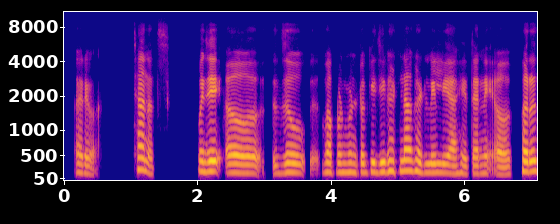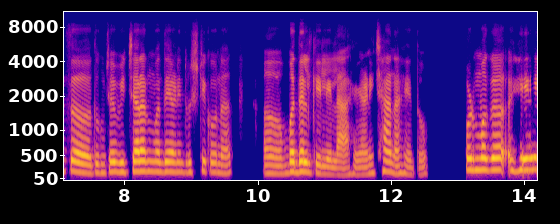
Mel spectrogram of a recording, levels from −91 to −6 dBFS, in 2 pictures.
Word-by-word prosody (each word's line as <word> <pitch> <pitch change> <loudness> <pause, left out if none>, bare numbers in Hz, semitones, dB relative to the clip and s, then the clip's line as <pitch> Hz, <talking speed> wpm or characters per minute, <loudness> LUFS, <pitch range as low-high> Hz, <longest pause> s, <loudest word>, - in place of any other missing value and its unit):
अरे 170 -3 -3
वाह! - - -9 0.6
छानच. 230 -1 -1 0.5
म्हणजे 200 0 +6
अ, 170 - -2 0.8
जो 180 +1 +1 0.5
अ, 185 - -2
आपण 180 0 -3
म्हणतो 180 -1 -3
की 185 -1 +1
जी 185 +1 +2
घटना 205 +2 +1
घडलेली 175 -3 -1
आहे 155 0 -2
त्याने 160 +1 -2
अ, 145 - 0 0.3
खरंच 200 +1 +4
अ, 175 -4 +4
तुमच्या 170 +2 -1
विचारांमध्ये 195 +1 +2
आणि 185 0 0
दृष्टिकोनात 180 -3 -5 0.5
अ, 160 - -5 0.3
बदल 195 -1 +5
केलेला 145 -5 -2
आहे 135 +1 -4
आणि 155 +3 -4
छान 195 -5 0
आहे 150 -1 -5
तो. 135 +3 -10 0.6
पण 225 0 +4
मग 230 -1 +3
अ, 230 0 +5 0.2
हे 225 0 +6
185 Hz, 145 wpm, -23 LUFS, 165-195 Hz, 0.8 s, म्हणजे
